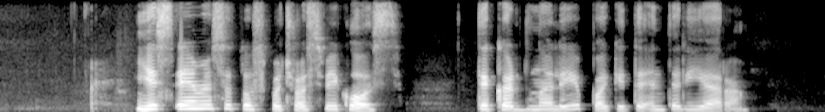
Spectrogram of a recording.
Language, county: Lithuanian, Panevėžys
